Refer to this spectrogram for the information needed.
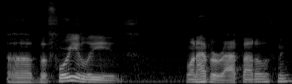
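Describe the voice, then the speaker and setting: A performer voicing a terse, low-key young newcomer in a comic fan dub. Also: fairly quick, fairly bright tone, close to an everyday voice. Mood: cool.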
